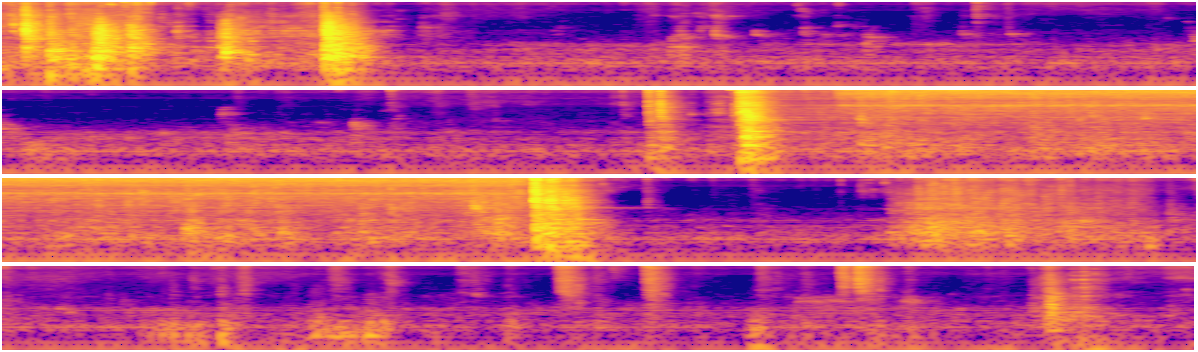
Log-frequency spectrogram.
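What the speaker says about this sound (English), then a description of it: "Now I'm going to clean the stove off." A kitchen stove is scrubbed clean, with scattered clatters and knocks of items being moved, then a sustained gritty scrubbing hiss for several seconds before the clattering resumes. No one speaks.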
